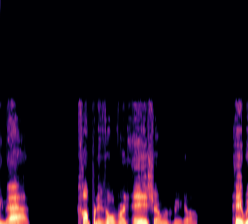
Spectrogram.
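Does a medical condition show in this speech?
Yes: ALS, C9 mutation; limb onset in fingers.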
